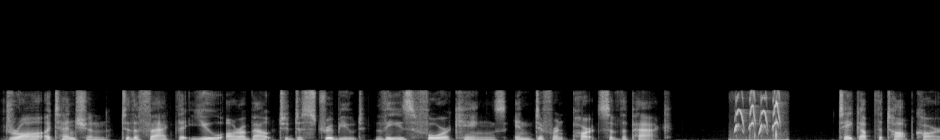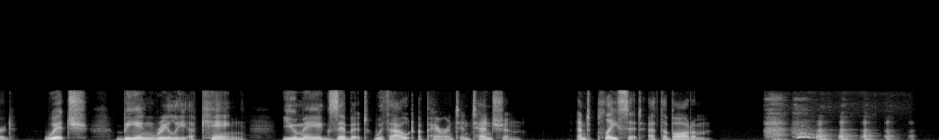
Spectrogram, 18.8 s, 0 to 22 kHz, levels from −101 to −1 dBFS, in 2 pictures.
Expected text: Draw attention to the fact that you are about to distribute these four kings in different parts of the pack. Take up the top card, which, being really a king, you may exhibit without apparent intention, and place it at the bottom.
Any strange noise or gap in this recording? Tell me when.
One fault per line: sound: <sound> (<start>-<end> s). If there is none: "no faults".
sound: squeak (7.3-7.9 s)
sound: laugh (17.0-18.6 s)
